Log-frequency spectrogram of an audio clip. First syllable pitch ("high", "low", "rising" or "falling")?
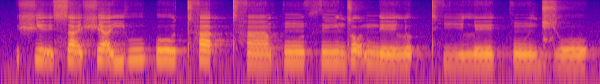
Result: falling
